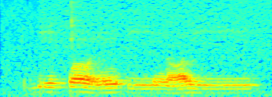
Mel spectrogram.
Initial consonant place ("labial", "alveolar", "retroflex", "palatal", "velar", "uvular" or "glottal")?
labial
